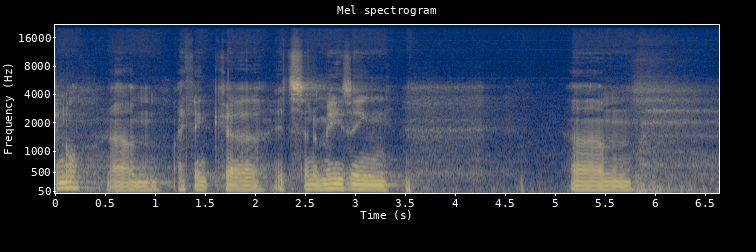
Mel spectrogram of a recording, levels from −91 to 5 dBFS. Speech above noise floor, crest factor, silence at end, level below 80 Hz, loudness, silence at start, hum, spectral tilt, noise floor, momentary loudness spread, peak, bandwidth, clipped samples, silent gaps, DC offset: 25 dB; 18 dB; 0 s; -46 dBFS; -22 LUFS; 0 s; none; -6 dB/octave; -46 dBFS; 21 LU; -6 dBFS; over 20 kHz; under 0.1%; none; under 0.1%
